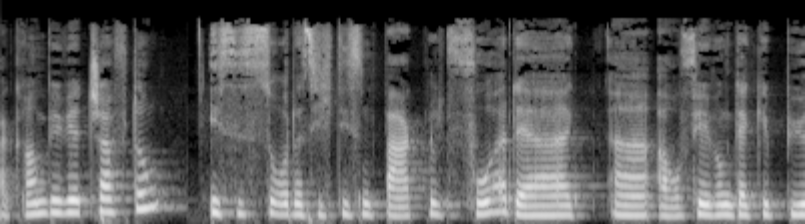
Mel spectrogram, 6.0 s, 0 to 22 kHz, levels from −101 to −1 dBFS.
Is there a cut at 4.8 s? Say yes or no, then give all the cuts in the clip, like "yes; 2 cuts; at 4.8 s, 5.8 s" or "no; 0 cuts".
no; 2 cuts; at 1.5 s, 3.3 s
